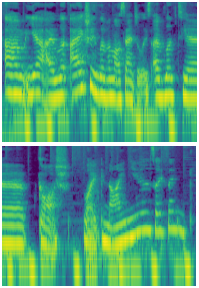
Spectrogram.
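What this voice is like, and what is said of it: New Zealand accent blended with Valley girl. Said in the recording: “hearing your accent now ... my accent is not as thick as it used to be ... my accent because it's like a hybrid of LA gal, Valley girl, and like, you know, Auckland”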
